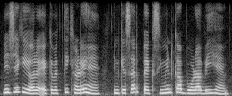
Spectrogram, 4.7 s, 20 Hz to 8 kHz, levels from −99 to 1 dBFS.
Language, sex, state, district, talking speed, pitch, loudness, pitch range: Hindi, female, Jharkhand, Garhwa, 195 wpm, 280 Hz, -14 LUFS, 265-315 Hz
